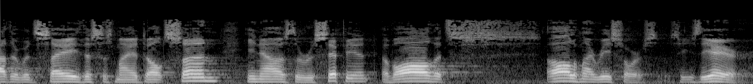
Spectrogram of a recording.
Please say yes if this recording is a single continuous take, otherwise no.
no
